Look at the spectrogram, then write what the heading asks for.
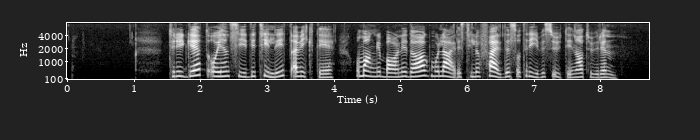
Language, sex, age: Norwegian, female, 54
